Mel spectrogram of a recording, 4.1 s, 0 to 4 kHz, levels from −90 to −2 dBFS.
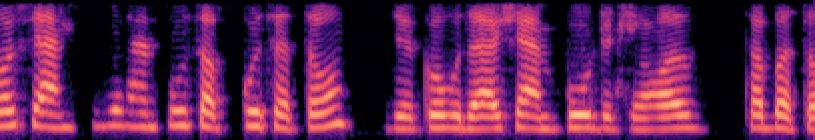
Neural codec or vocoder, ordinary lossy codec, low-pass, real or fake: codec, 16 kHz, 4 kbps, FunCodec, trained on LibriTTS, 50 frames a second; none; 3.6 kHz; fake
